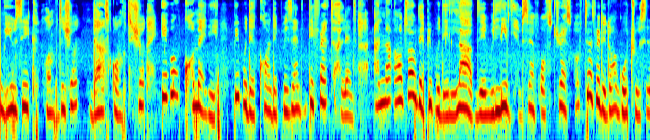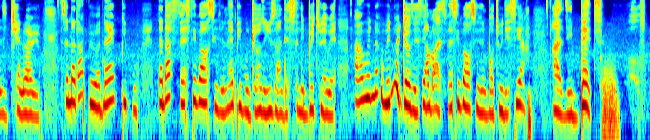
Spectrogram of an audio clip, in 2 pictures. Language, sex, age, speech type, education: Nigerian Pidgin, female, 15-29, spontaneous, tertiary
